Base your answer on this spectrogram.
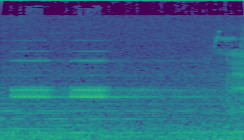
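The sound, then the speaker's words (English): A telephone rings in two short, trilling bursts with a brief pause between them, clear over a low background hum, with no one speaking. “The next morning, Jake answers his phone.”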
